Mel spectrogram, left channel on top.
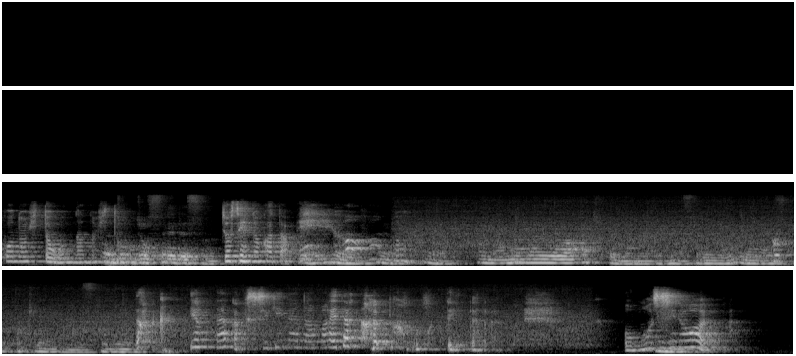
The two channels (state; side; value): silent; left; 59 dB below the other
